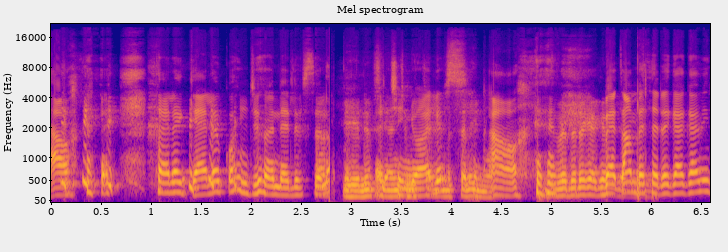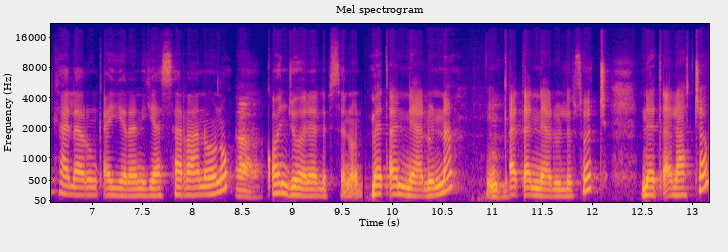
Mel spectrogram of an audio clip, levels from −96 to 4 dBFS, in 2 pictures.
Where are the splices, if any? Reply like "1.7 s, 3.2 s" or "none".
2.8 s, 9.7 s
